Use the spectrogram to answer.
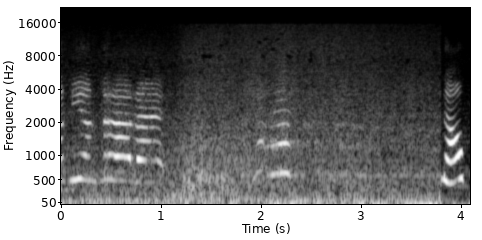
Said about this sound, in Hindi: देखो एक बड़ी लहर आ रही है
